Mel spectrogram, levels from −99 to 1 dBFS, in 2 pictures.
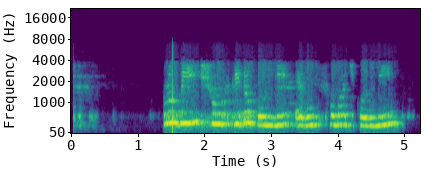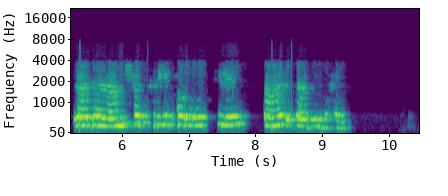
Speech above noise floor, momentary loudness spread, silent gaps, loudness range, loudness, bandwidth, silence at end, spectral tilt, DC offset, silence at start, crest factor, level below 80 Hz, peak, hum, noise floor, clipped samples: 71 dB; 12 LU; none; 6 LU; -14 LUFS; 4.9 kHz; 1.1 s; -8 dB/octave; under 0.1%; 0.1 s; 12 dB; -50 dBFS; -2 dBFS; none; -84 dBFS; under 0.1%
